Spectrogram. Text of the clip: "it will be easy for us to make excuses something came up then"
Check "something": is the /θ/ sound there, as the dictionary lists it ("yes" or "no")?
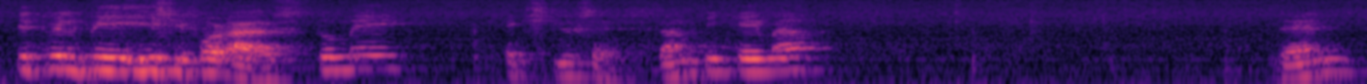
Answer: no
